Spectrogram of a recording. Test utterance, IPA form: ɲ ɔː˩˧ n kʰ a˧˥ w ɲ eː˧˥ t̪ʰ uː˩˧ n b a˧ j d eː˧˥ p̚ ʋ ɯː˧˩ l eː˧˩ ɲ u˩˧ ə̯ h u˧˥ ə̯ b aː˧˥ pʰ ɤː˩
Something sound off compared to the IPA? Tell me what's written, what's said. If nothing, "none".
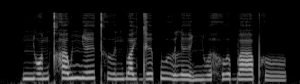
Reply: uː˩˧ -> ɯː˩˧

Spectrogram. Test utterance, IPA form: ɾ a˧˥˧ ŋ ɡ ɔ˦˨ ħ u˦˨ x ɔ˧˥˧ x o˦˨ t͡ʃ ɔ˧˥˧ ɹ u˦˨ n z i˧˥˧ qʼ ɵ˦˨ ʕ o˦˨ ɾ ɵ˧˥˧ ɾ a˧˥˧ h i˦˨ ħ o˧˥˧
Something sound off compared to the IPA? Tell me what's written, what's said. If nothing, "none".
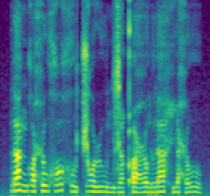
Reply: none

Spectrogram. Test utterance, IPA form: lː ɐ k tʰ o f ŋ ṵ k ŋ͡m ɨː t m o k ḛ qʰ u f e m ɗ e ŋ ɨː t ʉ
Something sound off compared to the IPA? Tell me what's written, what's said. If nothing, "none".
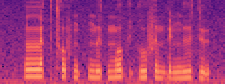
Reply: qʰ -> k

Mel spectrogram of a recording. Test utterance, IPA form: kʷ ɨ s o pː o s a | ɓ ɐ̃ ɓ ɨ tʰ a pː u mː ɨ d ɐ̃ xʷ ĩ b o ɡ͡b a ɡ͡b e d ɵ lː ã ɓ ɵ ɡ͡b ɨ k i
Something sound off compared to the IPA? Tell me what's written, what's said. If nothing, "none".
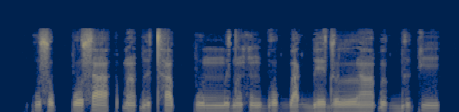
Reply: b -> ɡ͡b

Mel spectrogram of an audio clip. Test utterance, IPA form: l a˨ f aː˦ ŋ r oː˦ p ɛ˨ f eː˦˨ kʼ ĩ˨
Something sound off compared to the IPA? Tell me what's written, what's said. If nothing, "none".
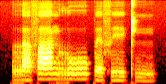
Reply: l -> r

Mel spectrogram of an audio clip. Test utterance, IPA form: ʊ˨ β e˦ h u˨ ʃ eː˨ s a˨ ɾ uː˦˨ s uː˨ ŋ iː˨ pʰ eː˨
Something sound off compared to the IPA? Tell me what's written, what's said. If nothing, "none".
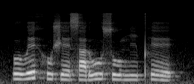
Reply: none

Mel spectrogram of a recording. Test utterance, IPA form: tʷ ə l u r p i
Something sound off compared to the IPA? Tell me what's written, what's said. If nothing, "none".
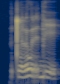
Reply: p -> b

